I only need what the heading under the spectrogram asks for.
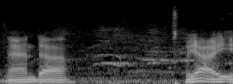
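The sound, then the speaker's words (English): Children shout and yell in loud, high-pitched bursts, with a quieter stretch of murmured background noise between the shouts. They sound boisterous, like kids playing. “I hope the fans have been able to hear us with those kids yelling over there.”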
